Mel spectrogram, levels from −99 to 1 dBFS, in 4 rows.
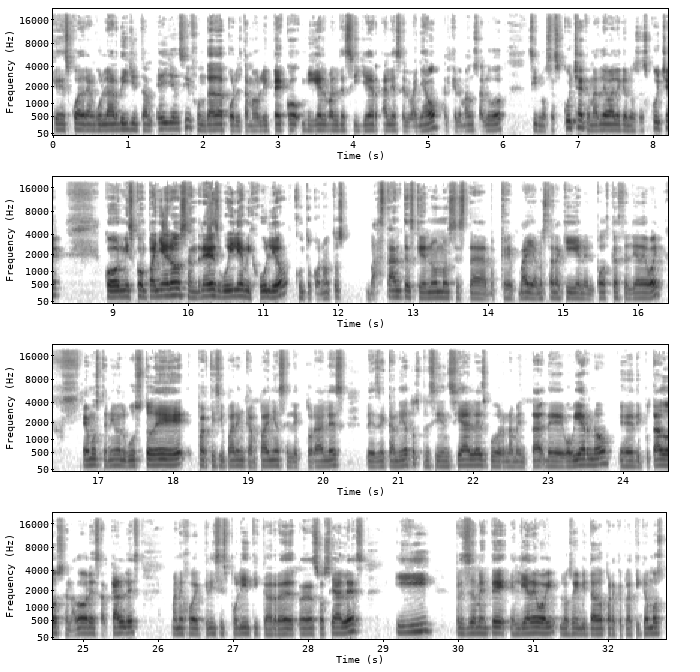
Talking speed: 175 wpm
